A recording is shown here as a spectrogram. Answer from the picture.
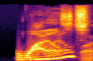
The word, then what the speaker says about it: whilst: Is that how you properly say it? Whilst? – Whilst. – Yeah. We're kind of educational. – It's spelled whilst. Whilst. – W-H-I-L-S-T. – Whilst. – Yeah, whilst. – That's whilst. – Why is the I whilst. Long in that? – It's like while.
